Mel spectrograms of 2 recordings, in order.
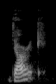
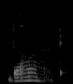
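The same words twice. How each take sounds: First: DARK cut short, A not lengthened. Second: DARK with a long A, lower and softer. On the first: Teacher shows what to avoid, DARK short. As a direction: say dark quickly with a short vowel. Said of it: "c'est pas dark". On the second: Teacher corrects learners, DARK with lengthened A. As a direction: stretch the vowel as in car. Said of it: "on allonge un peu le A". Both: Shown as a demonstration.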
